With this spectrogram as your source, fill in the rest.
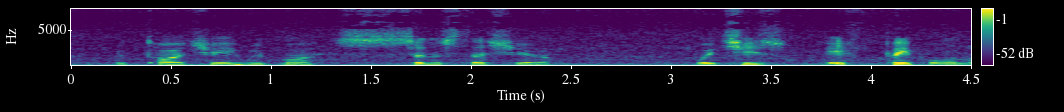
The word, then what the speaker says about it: synesthesia: I was diagnosed with also a sensory condition called synesthesia. Some people call it, also pronounce it as synesthesia.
